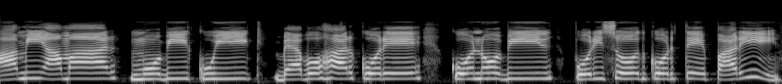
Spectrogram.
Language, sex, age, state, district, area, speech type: Bengali, female, 18-30, West Bengal, Bankura, urban, read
